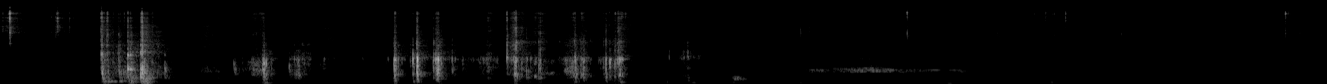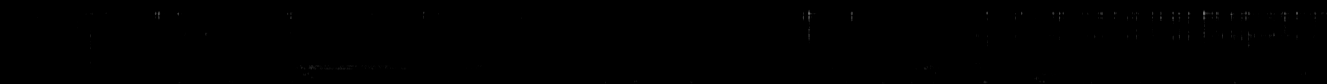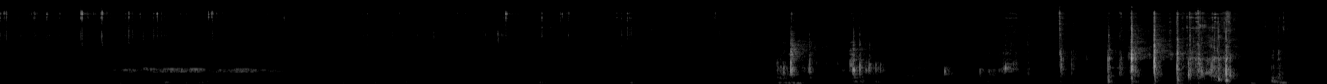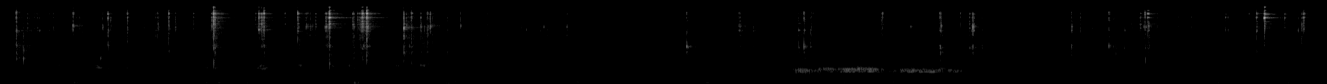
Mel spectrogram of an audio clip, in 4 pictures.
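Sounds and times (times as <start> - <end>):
toy cars and packaging handled: 0.0 - 9.2, 20.9 - 53.0.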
